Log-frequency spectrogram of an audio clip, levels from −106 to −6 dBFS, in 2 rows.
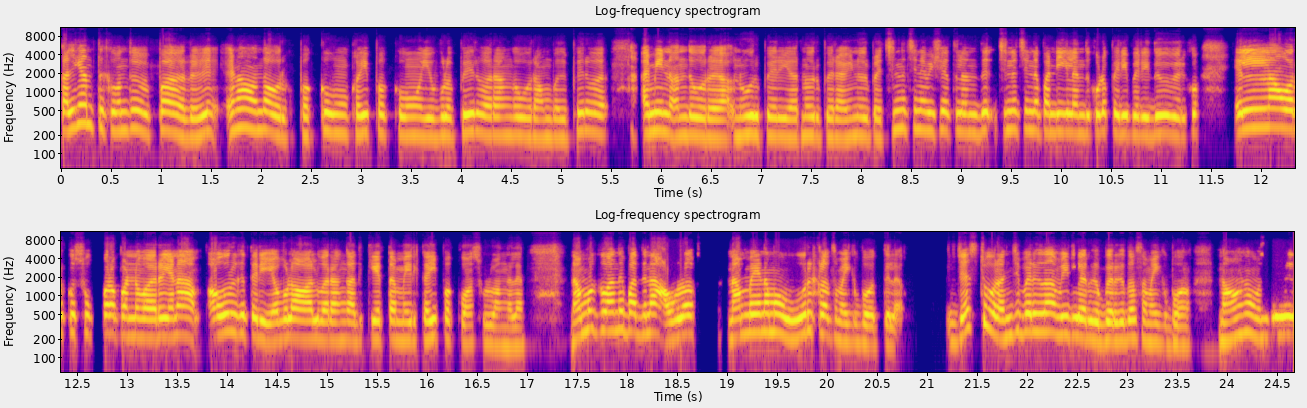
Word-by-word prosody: கல்யாணத்துக்கு 260 0 0
வந்து 240 +2 -3
வப்பாரு. 210 -4 0 0.3
ஏன்னா 260 +3 +1
வந்து 240 0 -2
அவருக்கு 190 -4 -2
பக்குவம் 215 +2 -2
கை 205 - +3
பக்குவம், 200 -2 -4
எவ்ளோ 195 +1 -2
பேர் 225 +1 +4
வராங்க 195 0 -4
ஒரு 190 - -5
50 180 0 -9
பேர் 230 +1 -1
வ - - -3 0.5
ஐ - - +3
மீன் 230 -1 +2
அந்த 200 +1 -4
ஒரு 185 -1 -2 0.3
100 205 +1 +3
பேரு, 190 -2 -3
200 195 +2 -6
பேரு, 185 -1 -5
500 190 0 -7
பேரு. 180 -2 -6
சின்ன, 255 +1 -5
சின்ன 250 -1 -5
விஷயத்துலருந்து 230 -1 -2 0.2
சின்ன, 245 +1 -3
சின்ன 240 -1 -2
பண்டிகையிலருந்து 220 -1 -1
கூட 220 +1 +1
பெரிய, 425 0 +2
பெரிய 400 -1 -1
இது 415 - +4
வரைக்கும். 375 - -5 0.4
எல்லா 270 +1 +4
ஒர்கக்கும் 255 0 -1
சூப்பரா 245 0 +1
பண்ணுவாரு. 215 -1 +3
ஏன்னா 230 0 +4 0.3
அவருக்கு 250 0 +2
தெரியும். 195 -4 +2
எவ்வளோ 210 +1 +4
ஆள் 200 0 +1
வராங்க? 190 0 0
அதுக்கு 200 +1 -2
ஏத்த 195 0 -1
மேரி 190 0 -5
கை 205 - +5
பக்குவம் 175 -3 -4
சொல்லுவாங்கள்ல. 155 -2 -6 0.6
நமக்கு 280 0 +3
வந்து 285 +1 0
பார்த்தீங்கன்னா, 255 0 +4
அவ்ளோ 220 +5 +4 0.5
நம்ம 245 +4 +3
என்னமோ 260 -1 +4 0.2
ஊருக்குல்லாம் 240 -3 +2
சமைக்க 180 -1 -5
போறதில்ல. 465 - -2 0.6
ஜஸ்ட் 310 - -1
ஒரு 230 - +4
5 230 +5 -5
பேருக்கு 265 0 +3
தான், 255 -2 +2
வீட்ல 225 -2 +2
இருக்கிற 195 -3 +2
பேருக்கு 190 +2 0
தான் 205 - -6
சமைக்க 175 -2 -6
போறோம். 160 -1 -2 0.3
நாங்க 240 +7 +2
வந்து 455 +2 0
220 Hz, 180 wpm, -13 LUFS, 195-245 Hz, 0.6 s, கை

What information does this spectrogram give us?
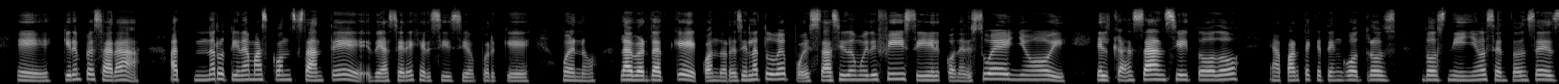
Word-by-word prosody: eh, 175 -3 -1
quiero 215 +1 +1
empezar 235 -5 +1
a 215 - +1 0.3
a 220 - +2
tener 205 -1 -14
una 235 - 0
rutina 220 -3 -1
más 230 0 +4
constante 215 -1 +1
de 175 - 0
hacer 185 +2 -1
ejercicio, 185 -4 -2
porque, 170 -2 -6 0.3
bueno, 180 -3 -4 0.2
la 215 0 +7
verdad 205 -1 +3
que 225 -5 +5
cuando 175 +1 -3
recién 180 +4 -3
la 230 - +2
tuve, 245 +2 -1
pues, 170 -4 0
ha 190 - +4
sido 215 +1 0
muy 215 0 -5
difícil 220 -4 +1
con 175 -1 -7
el 160 0 -7
sueño 220 -2 +1
y 175 -2 -3 0.3
el 205 -1 0
cansancio 225 +4 +6
y 220 - -2
todo, 210 +4 -2 0.3
aparte 195 +3 -3
que 205 - -7
tengo 195 +1 -7
otros 210 -1 -3 0.2
2 210 0 0
niños. 210 +2 -3
Entonces, 200 +2 -2
205 Hz, 160 wpm, -25 LUFS, 190-220 Hz, 0.3 s, la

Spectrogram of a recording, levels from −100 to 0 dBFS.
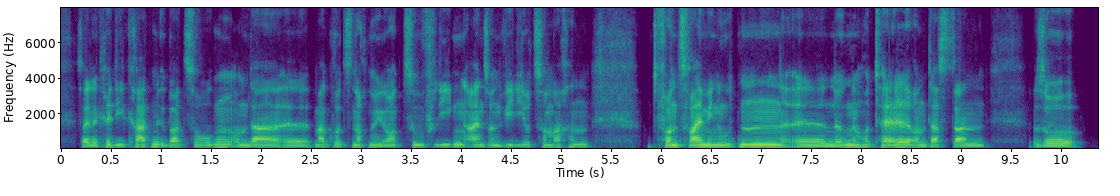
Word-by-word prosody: seine 115 0 -1
Kreditkarten 130 +1 -1
überzogen, 125 +3 -3
um 120 - -3
da, 115 -1 +1
äh, - - -9
mal 120 0 -1
kurz 120 +1 -9
nach 120 -2 -3
New 125 - -5
York 120 +1 -3
zu 130 -2 -3
fliegen, 255 - -4
ein 120 - +1
so 115 - -7
'n 115 -2 -3
Video 125 +1 -5
zu 125 0 -7
machen 135 +2 -6 0.6
von 120 -1 +2
2 120 +2 +6
Minuten, 130 +2 +4
äh, 110 -2 0
in 110 +1 +1
irgendeinem 120 +3 +1
Hotel 135 +2 +3
und 120 -3 -2
das 120 +1 +1
dann 115 -1 +1 0.4
so 110 -1 -1
120 Hz, 175 wpm, -24 LUFS, 115-130 Hz, 0.6 s, 2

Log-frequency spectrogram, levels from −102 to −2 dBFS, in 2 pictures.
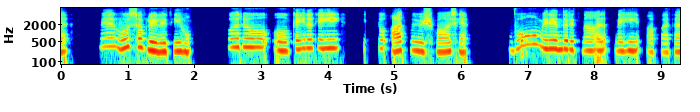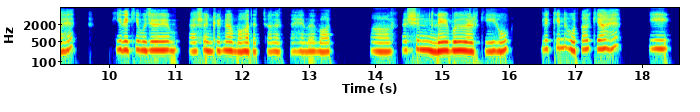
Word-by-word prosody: है, - - -3 0.5
मैं 345 +1 -5
वो 305 +2 +3
सब 325 -1 +1
ले 250 -2 +8
लेती 230 +1 +2
हूँ 225 -1 +1 0.6
पर 330 0 -1
अ, 320 -7 0
कहीं 280 +2 +1
न 305 0 +1
कहीं 300 0 +2 0.4
एक - - -24 0.2
तो 290 - -5 0.2
आत्मविश्वास 235 -2 0
है, 220 0 -2 0.7
वो 405 +8 -1
मेरे 290 -1 +4
अंदर 275 -1 +3
इतना 250 -1 -3 0.2
अ, - - -6 0.2
नहीं 245 +1 0 0.2
आ - - -6
पाता 220 +1 -9
है, 245 +8 -1 0.6
कि 270 -1 -2
देखिए 260 +1 +2
मुझे 255 0 +4
फैशन 245 -1 -4
करना 245 0 0
बहुत 235 0 +2
अच्छा 230 +1 -9
लगता 230 0 -7
है 230 0 -6
मैं 235 0 -3
बहुत 230 0 -2 0.6
अ, 230 -1 -1 0.2
फैशनेबल 250 -2 +5 0.2
लड़की 235 0 0
हूँ। 240 +3 +1 0.5
लेकिन 310 +3 -5
होता 275 0 -1
क्या 285 0 +2
है 290 +3 0 0.5
कि 285 0 -2
255 Hz, 145 wpm, -25 LUFS, 235-285 Hz, 0.7 s, ले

